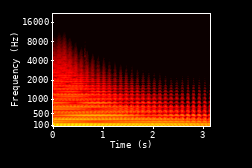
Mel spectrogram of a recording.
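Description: A Vongon Replay synthesizer holds one sustained, bright note that starts steady and gradually develops a delayed LFO wobble, with rhythmic pulsing fading in and growing as the note rings out, loud and alone.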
